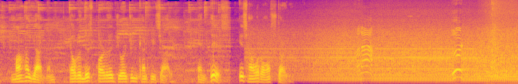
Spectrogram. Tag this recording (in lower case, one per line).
music
speech
outside, rural or natural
